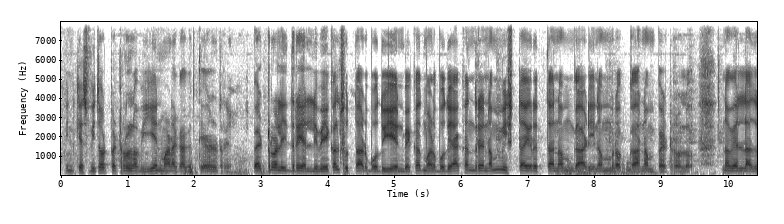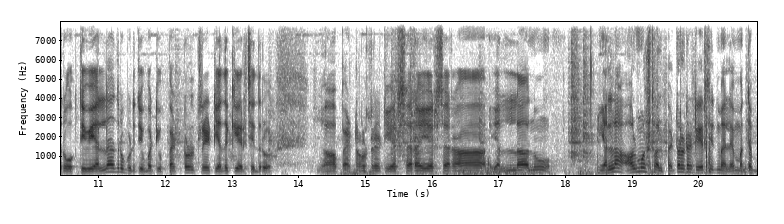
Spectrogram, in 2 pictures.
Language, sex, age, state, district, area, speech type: Kannada, male, 18-30, Karnataka, Koppal, rural, spontaneous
